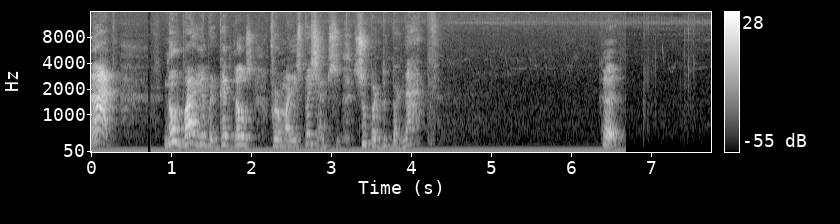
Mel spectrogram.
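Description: A second man talks back calmly.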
